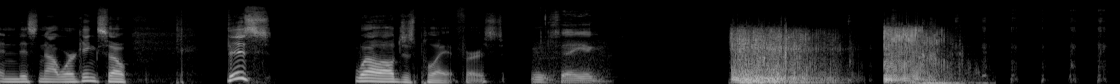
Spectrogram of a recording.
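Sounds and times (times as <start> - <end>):
speech: 0.0 - 2.8, 3.6 - 6.1
long loud rumbling fart sound effect blasts: 7.3 - 9.9.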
